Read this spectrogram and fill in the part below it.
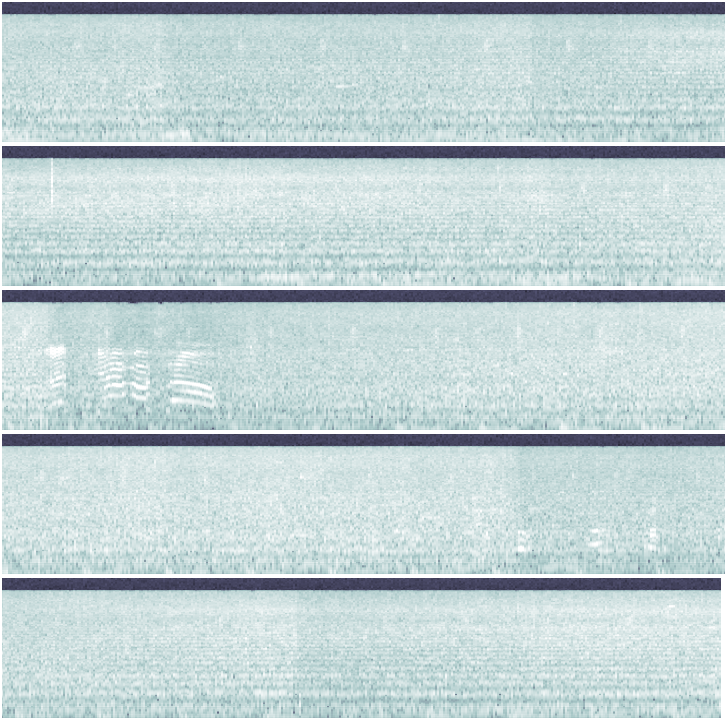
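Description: Water rushes and churns loudly over a weir.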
